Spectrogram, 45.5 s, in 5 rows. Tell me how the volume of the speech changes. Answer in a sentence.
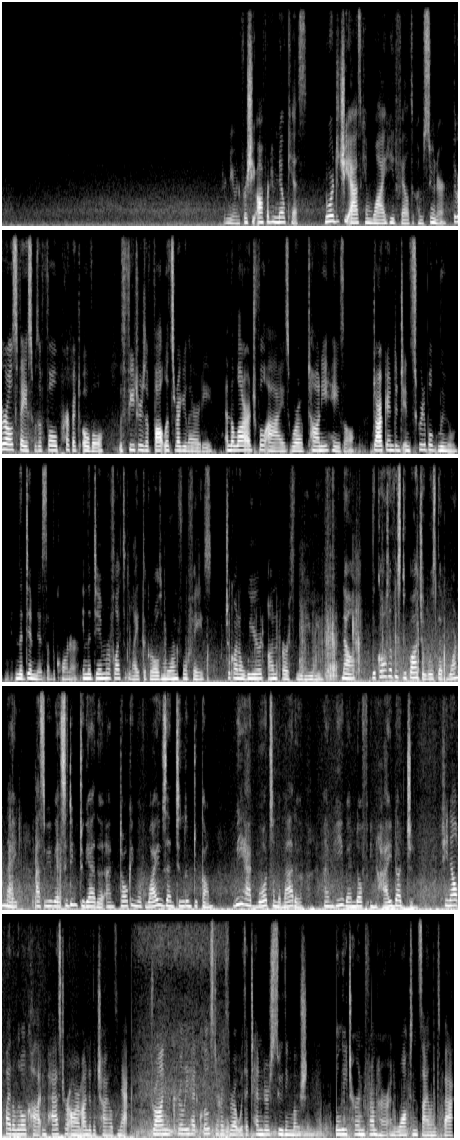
The loudness of the speech stays about the same.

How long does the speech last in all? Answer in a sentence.
The speech can be heard for 41 seconds in total.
